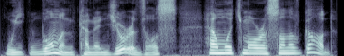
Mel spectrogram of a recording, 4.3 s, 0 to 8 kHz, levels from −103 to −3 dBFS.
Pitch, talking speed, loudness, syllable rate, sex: 135 Hz, 180 wpm, -19 LUFS, 4.3 syllables/s, male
